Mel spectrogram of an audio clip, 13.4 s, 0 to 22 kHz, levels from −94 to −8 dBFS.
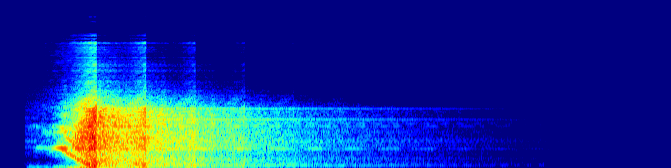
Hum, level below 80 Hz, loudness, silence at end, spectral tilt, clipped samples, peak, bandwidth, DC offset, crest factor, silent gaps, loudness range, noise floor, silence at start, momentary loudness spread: none; -42 dBFS; -20 LUFS; 8.45 s; -8 dB/octave; under 0.1%; 0 dBFS; 9 kHz; under 0.1%; 26 dB; none; 21 LU; under -90 dBFS; 1.05 s; 28 LU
